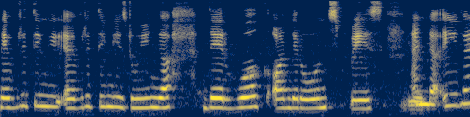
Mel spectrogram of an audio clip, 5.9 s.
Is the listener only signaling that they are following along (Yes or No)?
Yes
